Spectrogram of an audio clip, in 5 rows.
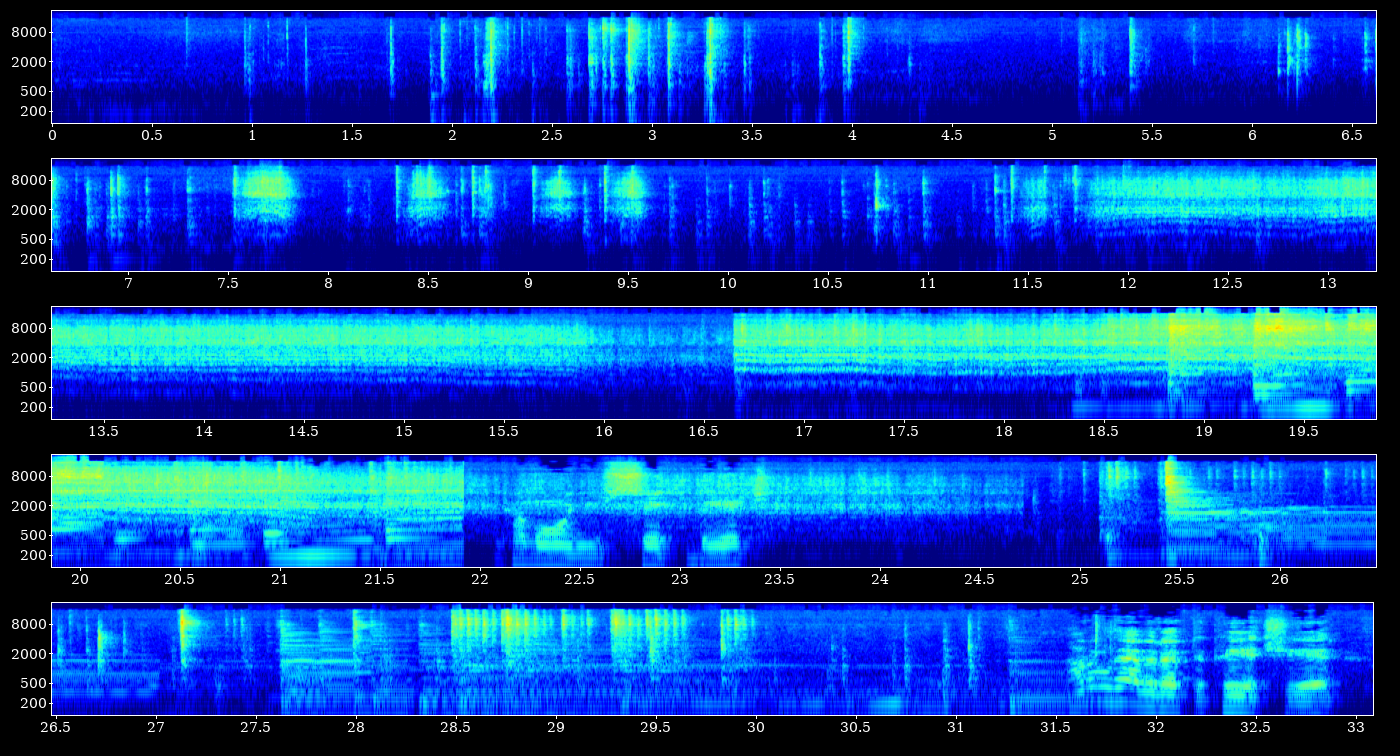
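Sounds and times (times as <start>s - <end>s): guitar string ringing: 18.4s - 22.0s, 25.1s - 31.6s.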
